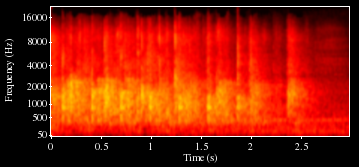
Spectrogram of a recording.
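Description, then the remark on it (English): An audience bursts into applause for the Lord, a dense wash of many hands clapping at once that holds steady for a few seconds before thinning out and fading near the end. “Give the Lord a hand of applause for that.”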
